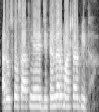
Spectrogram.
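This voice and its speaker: A middle-aged woman with a rural Jharkhand accent and a somewhat high voice speaks in plain, repetitive village speech. She recounts events to a reporter and often slips into quoting what others said. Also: little pitch movement, brisk, darkish tone, clear, resonant tone, low-quality recording. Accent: Jharkhand rural Hindi. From Jharkhand, India. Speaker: interviewee, mother, former village head. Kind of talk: spoken account to a reporter.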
